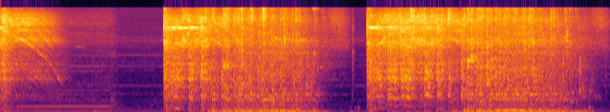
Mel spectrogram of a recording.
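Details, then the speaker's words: Race car's freshly reinstalled engine, first start after refit, catches and idles rough with an uneven, lumpy beat, sounding like it runs on two cylinders; one cylinder not firing, traced to the front cylinder. "that doesn't sound good sounds like it's running on two cylinders why would it be doing that"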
